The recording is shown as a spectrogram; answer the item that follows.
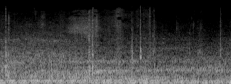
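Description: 1959 Ford Fairlane 500 Galaxie Skyliner's 332 V8 idling steadily, with a few light knocks from the camera being handled as it swings.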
